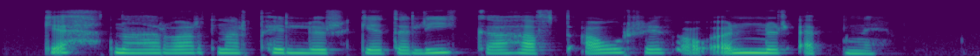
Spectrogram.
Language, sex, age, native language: Icelandic, female, 30-39, Icelandic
